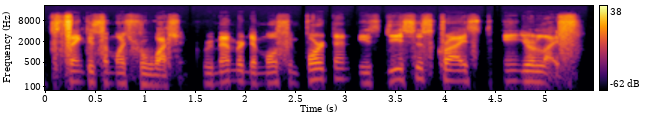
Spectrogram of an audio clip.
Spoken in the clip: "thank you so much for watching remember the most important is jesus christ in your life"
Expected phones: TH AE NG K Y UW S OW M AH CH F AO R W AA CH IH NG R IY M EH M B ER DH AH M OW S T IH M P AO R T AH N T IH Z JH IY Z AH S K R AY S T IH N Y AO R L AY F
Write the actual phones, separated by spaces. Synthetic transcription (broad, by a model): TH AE NG K Y UW S OW M AH CH F AO R W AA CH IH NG R IY M EH M B ER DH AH M OW S T IH M P AO R T AH N T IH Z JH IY S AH S K R AY S T IH N Y AO R L AY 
